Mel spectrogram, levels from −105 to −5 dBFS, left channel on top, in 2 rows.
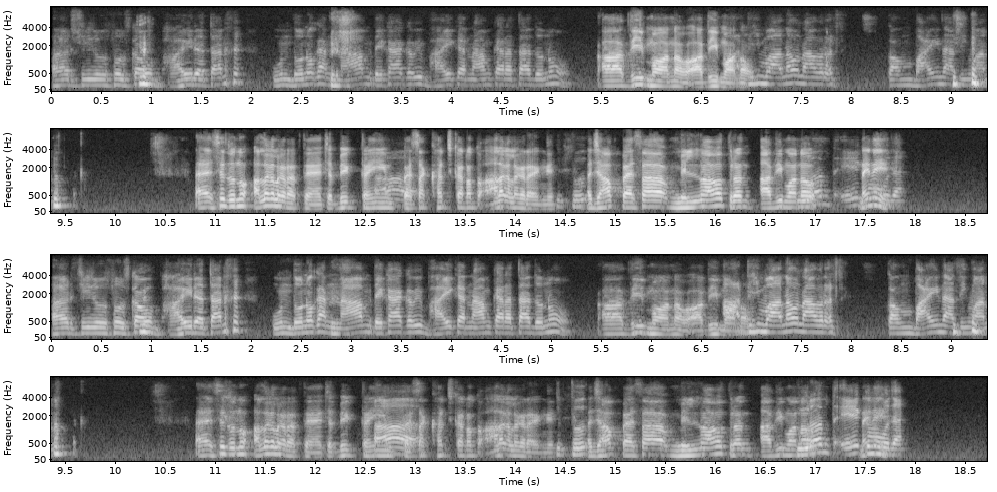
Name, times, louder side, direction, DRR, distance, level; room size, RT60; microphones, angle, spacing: voice 1, 0.0-1.9 2.2-5.2 6.7-7.9 8.4-9.4 12.6-13.1 14.4-14.8 16.8-17.9, right 7 dB, 90° right, 0.5 m, -30 dB
voice 2, 5.5-7.0 9.2-9.5 10.4-10.5 10.8-14.4 14.7-17.0 17.4-17.7, left 7 dB, 65° left, 0.4 m, -24 dB
3.8 x 2.6 x 3.9 m
head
